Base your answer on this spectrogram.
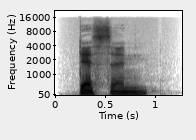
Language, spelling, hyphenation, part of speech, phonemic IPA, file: German, dessen, des‧sen, pronoun, /ˈdɛsən/, De-dessen.ogg
- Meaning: genitive masculine/neuter singular of der: 1. whose, of which 2. his, its, the latter's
